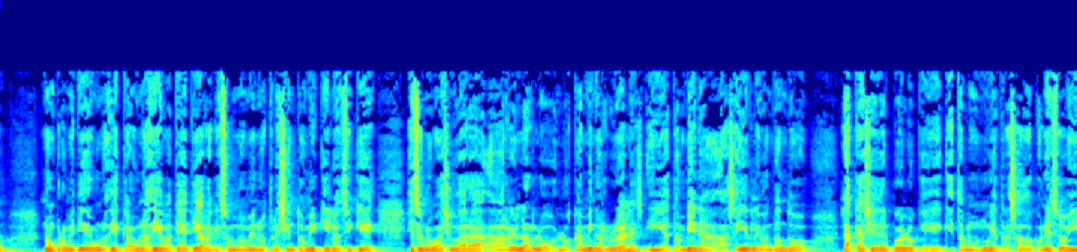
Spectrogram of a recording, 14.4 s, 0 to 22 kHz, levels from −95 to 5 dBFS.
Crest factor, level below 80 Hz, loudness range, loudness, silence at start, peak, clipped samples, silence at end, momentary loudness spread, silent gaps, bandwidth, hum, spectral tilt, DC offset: 16 dB; -64 dBFS; 2 LU; -23 LUFS; 0 s; -6 dBFS; under 0.1%; 0 s; 7 LU; none; 16 kHz; none; -6 dB/octave; under 0.1%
